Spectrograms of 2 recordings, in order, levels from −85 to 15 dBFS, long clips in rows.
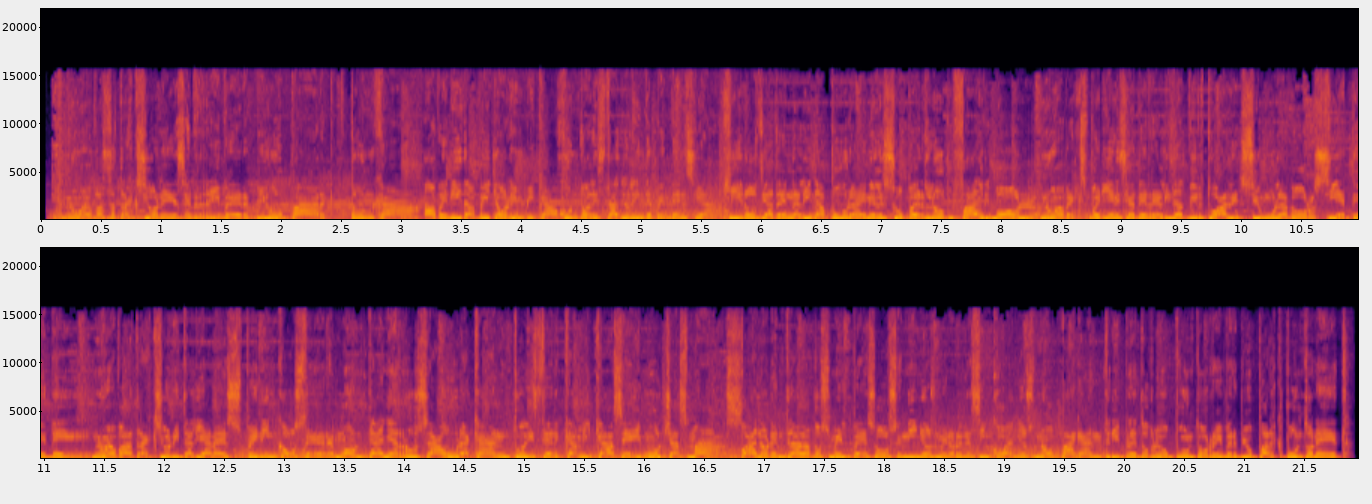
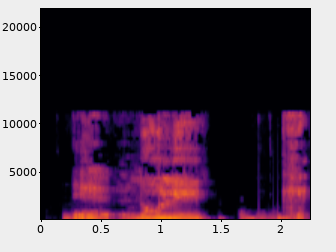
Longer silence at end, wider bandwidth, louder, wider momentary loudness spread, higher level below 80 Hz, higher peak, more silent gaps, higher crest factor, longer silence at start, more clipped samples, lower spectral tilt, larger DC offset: about the same, 0.05 s vs 0 s; first, 16 kHz vs 11.5 kHz; first, -11 LUFS vs -21 LUFS; second, 2 LU vs 19 LU; first, -24 dBFS vs -68 dBFS; first, -2 dBFS vs -6 dBFS; neither; second, 10 dB vs 18 dB; second, 0.05 s vs 0.2 s; neither; first, -4.5 dB/octave vs -2 dB/octave; neither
